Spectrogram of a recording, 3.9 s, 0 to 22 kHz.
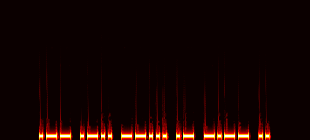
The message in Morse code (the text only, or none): WL7AYI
